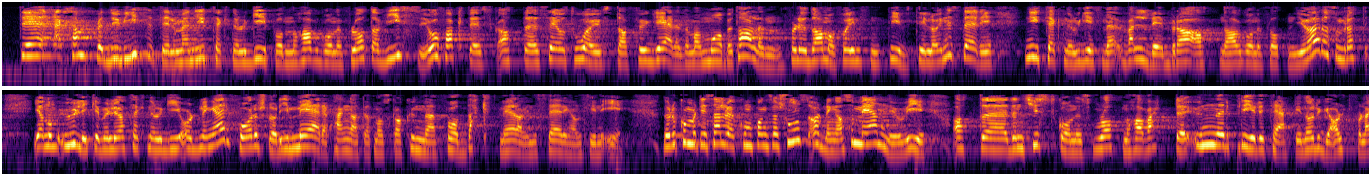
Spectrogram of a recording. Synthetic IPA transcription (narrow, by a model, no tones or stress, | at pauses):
d̪̥ɛɛksɛmpləd̪ʉʋiːsəʈʰɪlmɛnyːt̪ʰɛknʊlʊɡiːpʰɔd̪ɛnɦɑːʋɡoːənəfloːt̪ɑʋiːsəɾjʊfɑkt̪ɪskɑt̪sɛːʊt̪ʰuːɑjɪft̪ɑfʉŋɡeːɾənɔmɑnmɔbət̪ʰɑːləd̪ɛnfɔɖiːd̪ɑmɑnfoːɾɪnsɛnt̪ʰiːʋt̪ʰɪlɔɪnʋɛst̪eːɾəɪ | nyːt̪ʰɛknʊlʊɡiːsɔmɛɾʋɛld̪ɪbɾɑːɑt̪̚d̪ɛnhɑːʋɡoːənəfloːt̪n̩jøːɾɔsɔmɾœt̪ːjɛnːʊmʉːliːkəmɪljøːt̪ʰɛknʊlʊɡiːɔɖɳɪŋəɾfoːɾəʂɭoːɾjiːmeːɾəpʰɛŋːɑɾʈʰɪlɑt̪mɑnskɑkʰʉnːəfoːd̪ɛkt̪meːɾɑːʋɪnʋɛst̪eːɾɪŋɑnəsiːnə̰ʔɪ̰ | nɔɖɛkʰɔmːəʈɪlsɛlʋəkʰʊmpɑŋsɑʂuːnsɔɖnɪŋɑsɔmeːnəɾjʊʋɪʔɑt̪d̪ɛnçʏst̪ɡoːənəsbloːt̪nɦɑɾʋæʈʉnːəɾpʰɾɪʊɾɪt̪ʰeːʈɪnɔɾɡəɑlt̪fɔɭɛ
